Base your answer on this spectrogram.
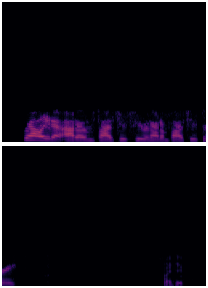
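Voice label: Raleigh Police Southeast District Dispatch, p25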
